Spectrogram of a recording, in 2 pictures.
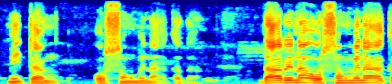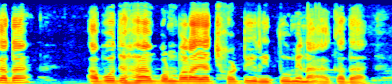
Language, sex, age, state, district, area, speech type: Santali, male, 45-60, West Bengal, Paschim Bardhaman, urban, spontaneous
